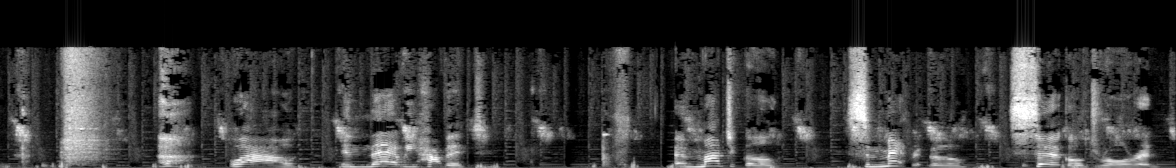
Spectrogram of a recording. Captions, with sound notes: (blows loudly) (gasps) Wow, and there we have it. A magical symmetrical circle drawing.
